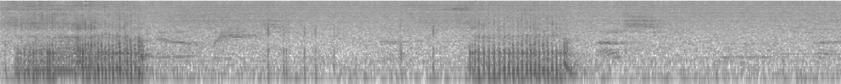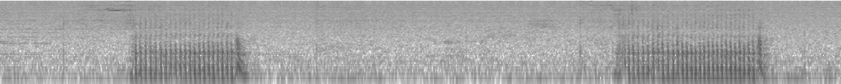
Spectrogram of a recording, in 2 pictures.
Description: He might only be a pup, but he snores like an elephant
